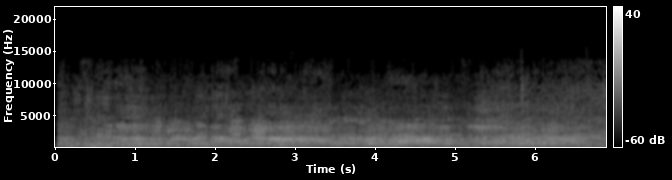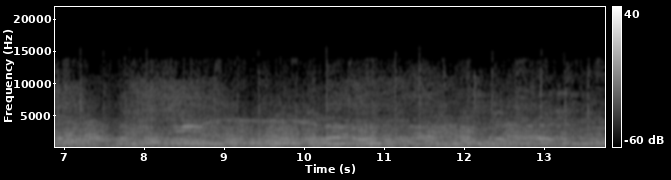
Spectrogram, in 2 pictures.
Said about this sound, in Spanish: Tremendo abucheo.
